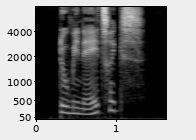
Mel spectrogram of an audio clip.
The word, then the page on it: dominatrix: domiˈnæːtʁigs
